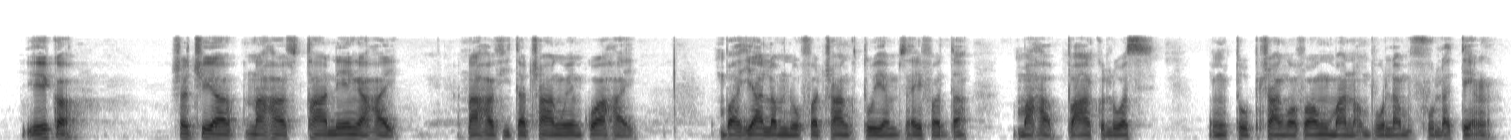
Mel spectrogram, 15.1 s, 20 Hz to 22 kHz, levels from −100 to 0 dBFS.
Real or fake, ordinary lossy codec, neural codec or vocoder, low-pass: real; none; none; 7.2 kHz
